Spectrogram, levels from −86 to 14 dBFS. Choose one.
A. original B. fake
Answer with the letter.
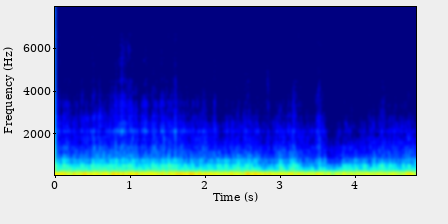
B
